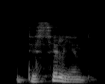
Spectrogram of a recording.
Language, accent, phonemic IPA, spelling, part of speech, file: English, Southern England, /dəˈsɪl.i.ən/, decillion, numeral, LL-Q1860 (eng)-decillion.wav
- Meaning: 1. 10³³ 2. 10⁶⁰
